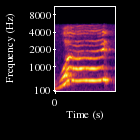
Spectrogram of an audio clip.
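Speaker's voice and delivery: a squeaky, very high cartoon "What?"; mom's favourite Minion squeal. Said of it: "one of the Minions goes".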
